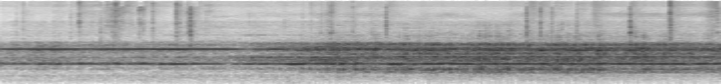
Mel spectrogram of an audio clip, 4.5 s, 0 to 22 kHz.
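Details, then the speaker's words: Midland 78-999 CB radio receiver with volume up: constant buzzy whine with raspy hash and crackle, steady; RF interference from a nearby LED light held close to the radio. "That LED light is not too bad for what it is, but certainly, you know, it is a noisy from an RF point of view."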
